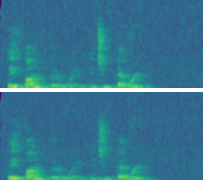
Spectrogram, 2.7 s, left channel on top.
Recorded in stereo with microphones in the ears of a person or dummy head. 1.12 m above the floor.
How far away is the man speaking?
About 5 m.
